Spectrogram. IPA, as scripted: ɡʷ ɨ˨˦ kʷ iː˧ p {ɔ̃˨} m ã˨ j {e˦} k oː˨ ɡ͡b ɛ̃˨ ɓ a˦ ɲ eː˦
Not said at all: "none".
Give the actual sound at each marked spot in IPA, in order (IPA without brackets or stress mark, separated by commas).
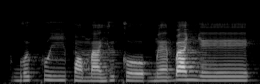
ɔ̃˨, ɨ˦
